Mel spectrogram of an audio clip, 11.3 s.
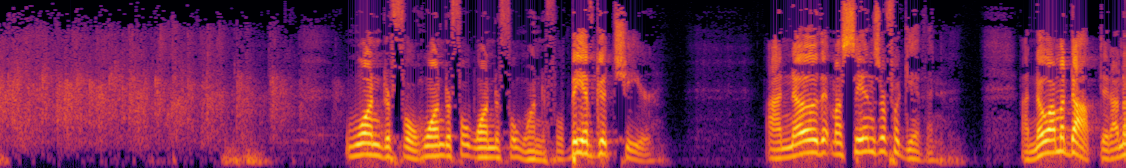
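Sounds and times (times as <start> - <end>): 
audience applause: 0.0 - 3.5
speech: 3.5 - 6.6, 7.7 - 9.6, 10.2 - 11.2.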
